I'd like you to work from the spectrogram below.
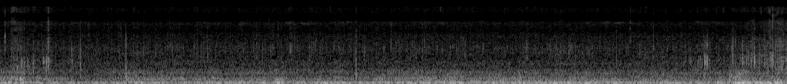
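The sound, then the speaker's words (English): Steady rain falls outdoors by a lake, a continuous dense hiss with a low rumbling undertone, moderately loud and unbroken, with no voices. “Well, right, I can't hang around because it's raining, but there's all that grey, horrible cloud over there.”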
